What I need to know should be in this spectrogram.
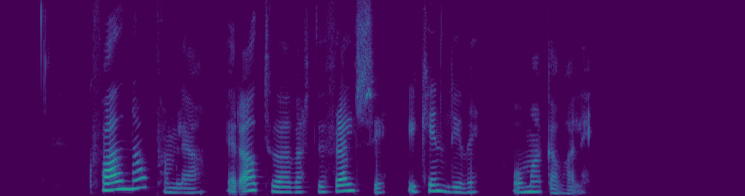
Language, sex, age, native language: Icelandic, female, 30-39, Icelandic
